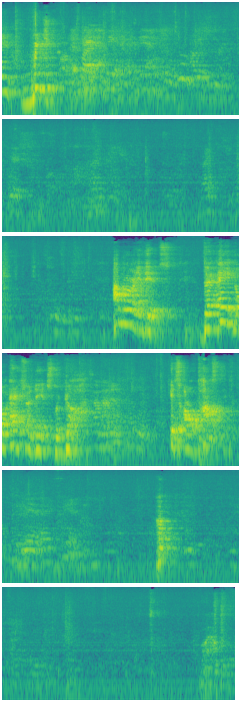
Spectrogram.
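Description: An elderly man preaches with animation through a microphone in an echoing hall.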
